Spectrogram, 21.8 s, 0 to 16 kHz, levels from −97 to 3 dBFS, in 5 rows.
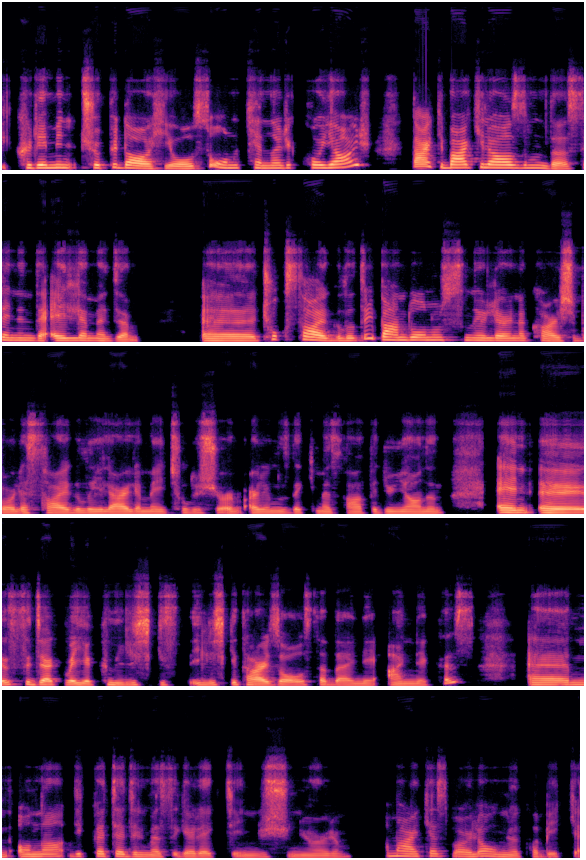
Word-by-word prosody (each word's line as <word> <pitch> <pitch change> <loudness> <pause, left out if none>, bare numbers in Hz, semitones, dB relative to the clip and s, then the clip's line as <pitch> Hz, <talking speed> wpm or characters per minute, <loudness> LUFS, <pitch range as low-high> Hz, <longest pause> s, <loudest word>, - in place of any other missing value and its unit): bir - - -13
kremin 265 0 +4
çöpü 275 0 +1
dahi 215 -5 +5
olsa 200 +1 +1
onu 255 -3 0
kenara 245 0 -1
koyar, 290 - +3 0.3
der 200 0 +7
ki - - -4
"Belki 280 +1 +6
lazımdı, 255 -8 +4
senindi 220 -3 -1
ellemedim." 205 -6 0 0.5
Eee, 185 -1 +2
çok 310 -1 -3
saygılıdır. 210 - +3
Ben 250 -3 +4
de - - +3
onun 245 0 0
sınırlarına 215 -4 -2
karşı 170 -2 -1
böyle 160 -1 -1
saygılı 165 0 -2
ilerlemeye 150 -1 -1
çalışıyorum. 170 -2 -4
Aramızdaki 160 0 -5
mesafe 155 0 -7
dünyanın 150 0 -4 0.4
en, 205 -2 +5
eee, 175 -1 +6
sıcak 185 -4 +1
ve 175 - +6
yakın 165 +3 -1
ilişkis 165 -2 -2
ilişki 170 +2 -2
tarzı 160 -4 +3
olsa 155 +2 -2
da - - +1
hani 145 -1 -5
anne-kız. 150 - -5 0.4
Emm, 185 0 0
ona 205 +1 -2
dikkat 220 0 -4
edilmesi 180 -5 -4
gerektiğini 160 0 -6
düşünüyorum. 160 0 -6 0.3
Ama 240 0 -4
herkes 225 +1 -5
böyle 205 +2 -3
olmuyor 190 -7 -5
tabii 180 - -8
ki. - - -11
190 Hz, 145 wpm, -21 LUFS, 165-230 Hz, 0.5 s, der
